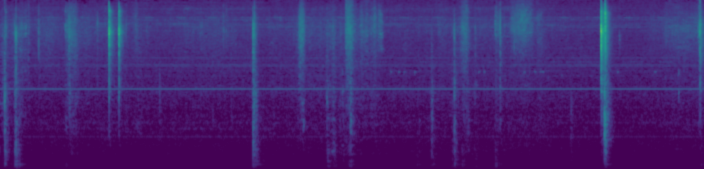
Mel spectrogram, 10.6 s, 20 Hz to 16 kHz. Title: MacBook Pro 15" clicking sound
